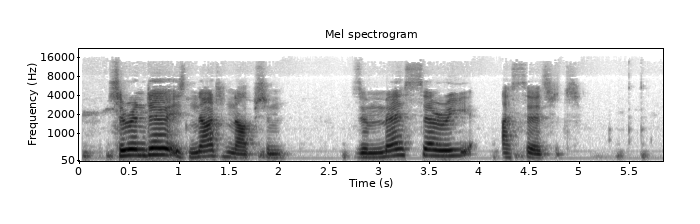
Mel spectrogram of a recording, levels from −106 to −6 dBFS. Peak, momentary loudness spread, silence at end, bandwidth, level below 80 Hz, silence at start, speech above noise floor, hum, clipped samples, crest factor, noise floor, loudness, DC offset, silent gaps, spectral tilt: -2 dBFS; 15 LU; 1.15 s; 12.5 kHz; -64 dBFS; 0.05 s; 50 dB; none; under 0.1%; 18 dB; -67 dBFS; -18 LUFS; under 0.1%; none; -5.5 dB/octave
